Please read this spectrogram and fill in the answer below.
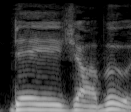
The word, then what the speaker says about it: DjVu: Now, it's abbreviated DJVU, Deja Vu is how it's pronounced.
